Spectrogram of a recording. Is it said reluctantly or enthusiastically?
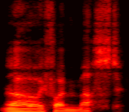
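reluctantly. It is said reluctantly, without enthusiasm.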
